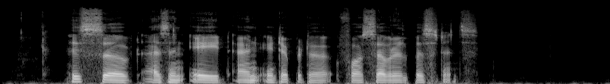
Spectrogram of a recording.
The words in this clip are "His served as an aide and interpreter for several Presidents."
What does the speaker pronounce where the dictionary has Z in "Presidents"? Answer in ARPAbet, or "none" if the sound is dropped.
S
